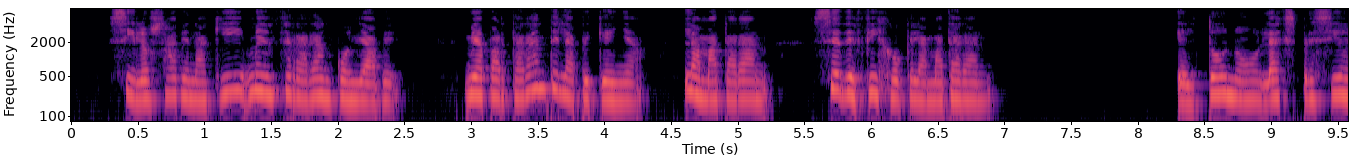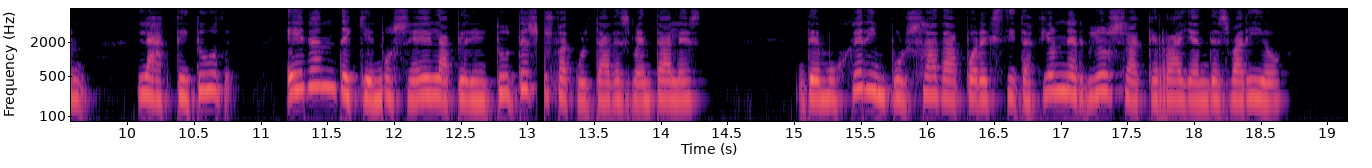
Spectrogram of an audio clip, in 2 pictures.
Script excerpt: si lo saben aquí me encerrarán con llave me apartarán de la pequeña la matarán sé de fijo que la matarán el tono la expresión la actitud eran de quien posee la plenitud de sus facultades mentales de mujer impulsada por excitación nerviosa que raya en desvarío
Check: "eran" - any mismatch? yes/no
no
